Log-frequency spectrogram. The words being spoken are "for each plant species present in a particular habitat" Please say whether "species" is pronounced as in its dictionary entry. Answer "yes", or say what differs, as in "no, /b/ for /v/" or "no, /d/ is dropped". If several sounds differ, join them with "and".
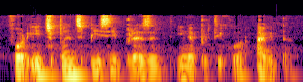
no, /s/ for /ʃ/ and /z/ is dropped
